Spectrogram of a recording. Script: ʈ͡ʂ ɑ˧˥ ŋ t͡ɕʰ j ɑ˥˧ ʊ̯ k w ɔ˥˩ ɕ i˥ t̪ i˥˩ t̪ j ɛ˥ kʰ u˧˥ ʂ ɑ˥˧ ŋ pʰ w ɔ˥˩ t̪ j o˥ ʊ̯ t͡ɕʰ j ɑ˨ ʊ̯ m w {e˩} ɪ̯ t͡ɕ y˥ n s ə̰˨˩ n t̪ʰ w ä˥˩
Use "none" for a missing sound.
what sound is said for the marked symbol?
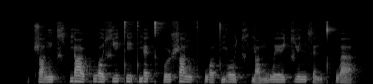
e˥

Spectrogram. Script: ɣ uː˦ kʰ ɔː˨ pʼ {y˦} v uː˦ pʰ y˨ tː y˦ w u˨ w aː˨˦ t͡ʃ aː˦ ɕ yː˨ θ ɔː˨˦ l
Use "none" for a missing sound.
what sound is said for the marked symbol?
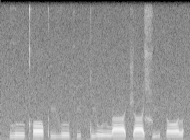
y˦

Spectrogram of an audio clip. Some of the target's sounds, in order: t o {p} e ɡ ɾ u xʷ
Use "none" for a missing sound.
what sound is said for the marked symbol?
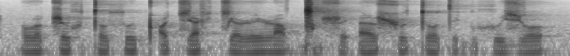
t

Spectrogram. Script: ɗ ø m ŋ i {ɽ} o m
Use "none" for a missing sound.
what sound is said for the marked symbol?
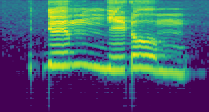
ɽ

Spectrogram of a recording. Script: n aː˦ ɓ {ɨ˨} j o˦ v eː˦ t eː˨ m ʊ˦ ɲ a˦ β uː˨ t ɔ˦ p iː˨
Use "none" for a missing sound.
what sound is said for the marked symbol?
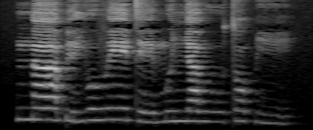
ɪ˨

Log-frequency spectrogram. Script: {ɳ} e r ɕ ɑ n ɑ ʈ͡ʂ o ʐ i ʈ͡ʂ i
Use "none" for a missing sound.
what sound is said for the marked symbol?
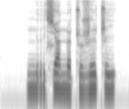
ŋ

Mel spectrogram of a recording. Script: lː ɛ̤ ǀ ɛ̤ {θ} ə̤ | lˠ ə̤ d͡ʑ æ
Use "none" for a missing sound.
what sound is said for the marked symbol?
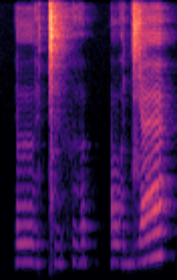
θ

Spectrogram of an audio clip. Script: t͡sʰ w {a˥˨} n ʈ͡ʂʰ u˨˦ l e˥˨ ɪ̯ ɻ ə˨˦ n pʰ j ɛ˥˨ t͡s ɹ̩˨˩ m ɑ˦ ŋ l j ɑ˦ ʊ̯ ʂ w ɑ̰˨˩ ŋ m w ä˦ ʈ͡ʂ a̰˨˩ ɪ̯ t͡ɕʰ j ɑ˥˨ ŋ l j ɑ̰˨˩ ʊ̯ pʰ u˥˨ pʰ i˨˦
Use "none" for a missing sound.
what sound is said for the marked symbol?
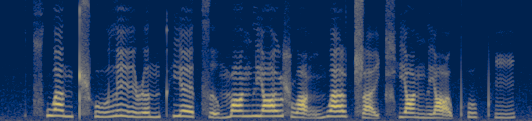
a˥˨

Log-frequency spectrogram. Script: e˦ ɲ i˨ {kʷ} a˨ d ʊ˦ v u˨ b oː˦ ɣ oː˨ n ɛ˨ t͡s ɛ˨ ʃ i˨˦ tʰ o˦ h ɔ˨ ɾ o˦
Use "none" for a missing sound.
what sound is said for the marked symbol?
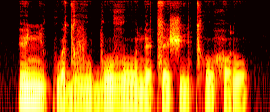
kʷ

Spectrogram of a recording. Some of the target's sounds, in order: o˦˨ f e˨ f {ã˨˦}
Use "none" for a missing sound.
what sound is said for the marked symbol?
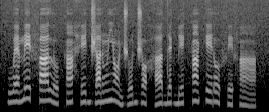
ã˨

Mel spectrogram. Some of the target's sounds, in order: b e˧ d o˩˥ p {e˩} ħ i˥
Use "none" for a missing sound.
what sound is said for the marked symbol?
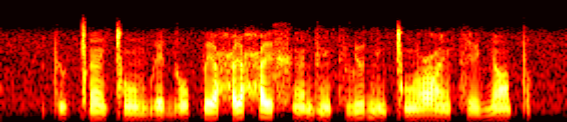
e˥˩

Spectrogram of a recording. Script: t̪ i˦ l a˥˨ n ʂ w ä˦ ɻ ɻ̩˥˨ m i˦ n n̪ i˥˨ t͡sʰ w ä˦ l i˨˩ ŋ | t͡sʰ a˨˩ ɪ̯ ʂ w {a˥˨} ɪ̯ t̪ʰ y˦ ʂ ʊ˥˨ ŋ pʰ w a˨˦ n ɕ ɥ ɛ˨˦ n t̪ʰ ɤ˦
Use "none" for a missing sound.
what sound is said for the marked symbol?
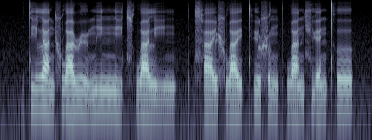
a˦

